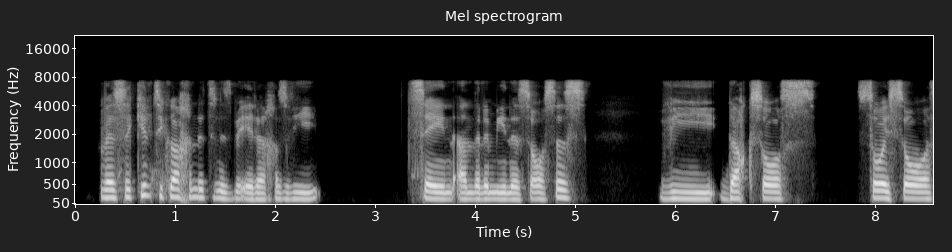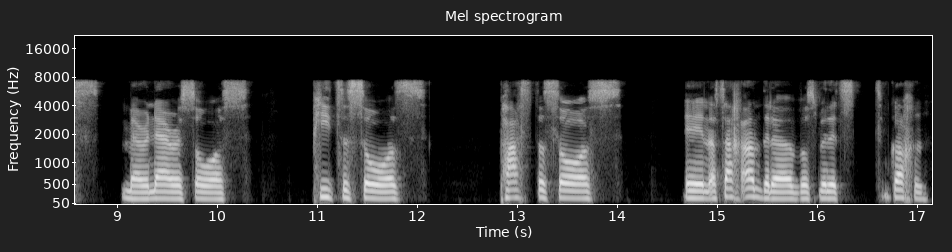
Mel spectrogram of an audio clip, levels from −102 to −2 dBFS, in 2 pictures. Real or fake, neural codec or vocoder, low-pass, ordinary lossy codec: real; none; 7.2 kHz; none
